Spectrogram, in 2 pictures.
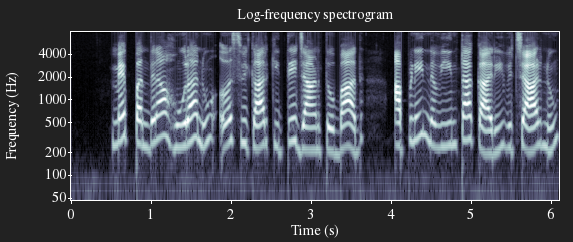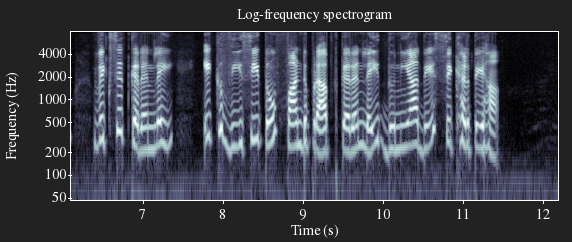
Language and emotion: Punjabi, happy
